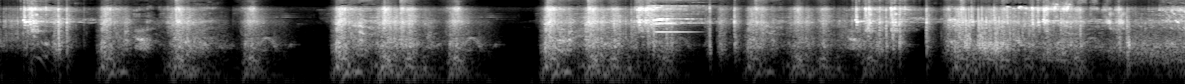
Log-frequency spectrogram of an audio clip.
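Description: Swords clash and strike in a noisy battle.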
